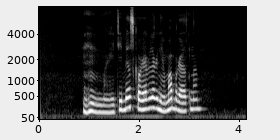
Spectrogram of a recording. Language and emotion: Russian, positive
